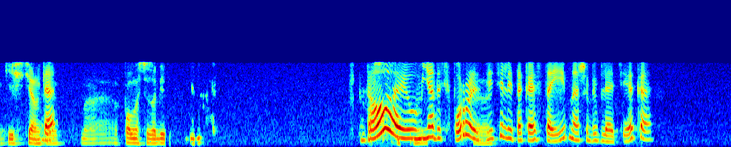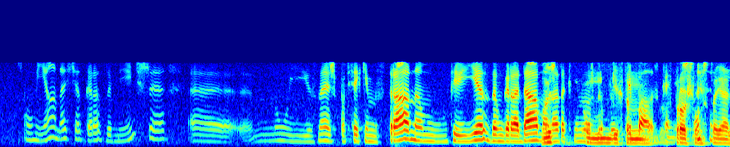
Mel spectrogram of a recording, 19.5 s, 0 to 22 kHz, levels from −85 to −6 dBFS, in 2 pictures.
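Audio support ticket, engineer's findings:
Nothing wrong found in this speech clip; the level rides up and down gently at times, and the top end stops around 4 kHz, as expected for a call going through a G.711 A-law path.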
